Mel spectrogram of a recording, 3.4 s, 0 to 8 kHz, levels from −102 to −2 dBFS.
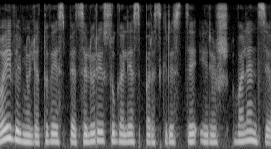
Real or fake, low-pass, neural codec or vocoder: real; 7.2 kHz; none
